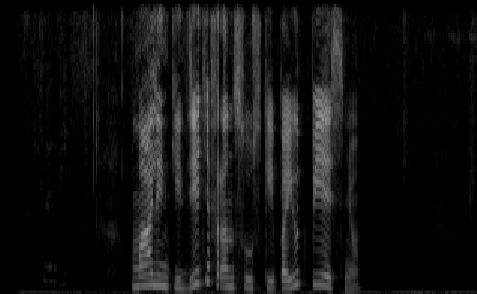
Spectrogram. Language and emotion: Russian, positive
